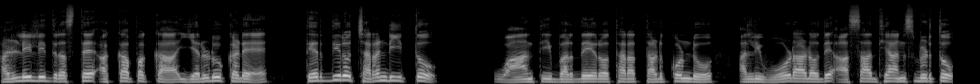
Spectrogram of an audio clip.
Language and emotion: Kannada, disgusted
